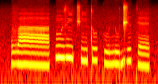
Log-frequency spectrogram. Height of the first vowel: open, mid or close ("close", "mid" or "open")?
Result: open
